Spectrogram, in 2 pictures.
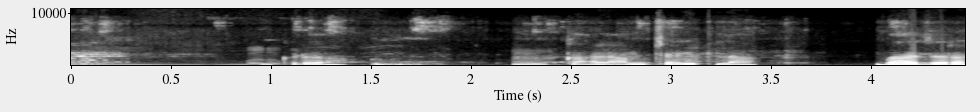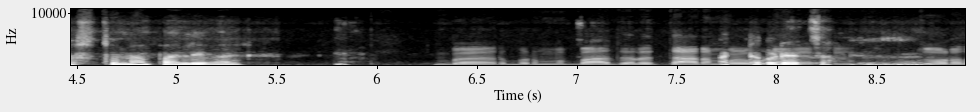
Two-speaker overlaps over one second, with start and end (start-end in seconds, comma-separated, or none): none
